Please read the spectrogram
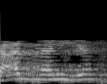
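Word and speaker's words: عَلمانية: ولذلك بعض المتفلسفة يطرحوا يقولون تسمى علمانية وليست علمانية، ويريد أن يجعلها بكسر العين نسبة إلى العلم، وليس الأمر كذلك، فهي علمانية صحة النطق بها نسبة إلى العالم المادي، نسبة إلى هذا العالم، نسبة إلى الدنيا، نسبة إلى المادة، إلى العالم المشاهد المحسوس.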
